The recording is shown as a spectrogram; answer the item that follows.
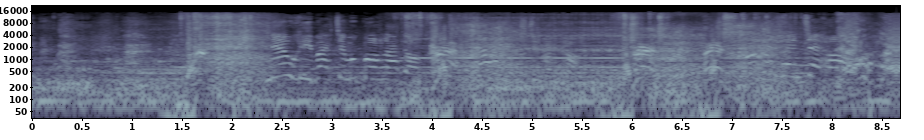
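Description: Audio-drama commotion: wordless shouts and cries over dramatic background music.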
